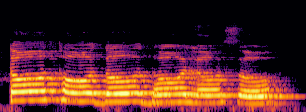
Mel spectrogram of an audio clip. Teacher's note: दंत, मुख कम खुला, जीभ ऊपर के दांतों से लगी हुई।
